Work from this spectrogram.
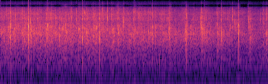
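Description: Crowd applause at an Alleanza Nazionale political rally in Verona, sustained dense clapping from a large audience, steady and even throughout with a few sharper individual claps standing out.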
